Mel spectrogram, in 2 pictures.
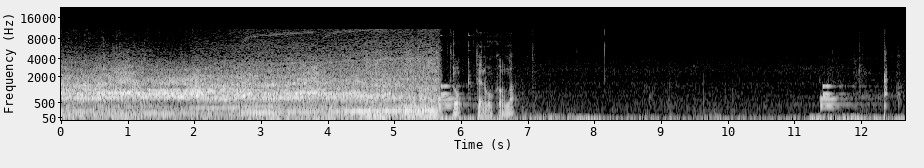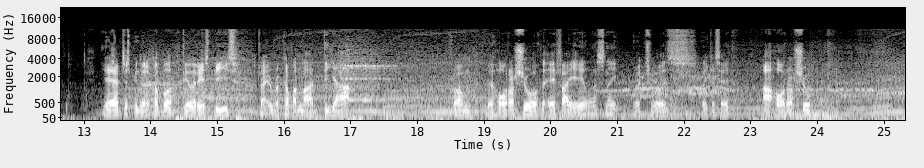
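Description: A racing car engine roars and shifts gears.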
